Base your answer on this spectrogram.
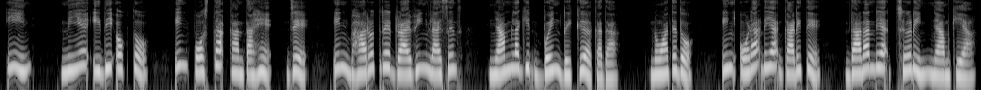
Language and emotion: Santali, sad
